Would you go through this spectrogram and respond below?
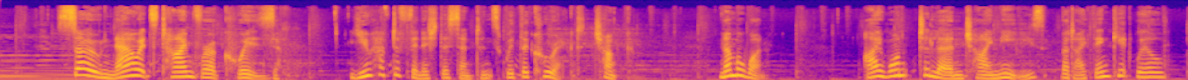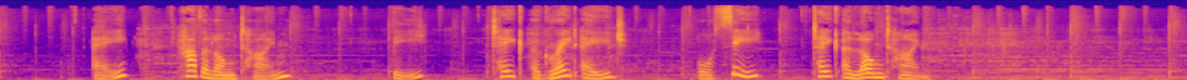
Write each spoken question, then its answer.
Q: I want to learn Chinese, but I think it will A. Have a long time. B. Take a great age. Or C. Take a long time.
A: The natural way to say it is C. Take a long time.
